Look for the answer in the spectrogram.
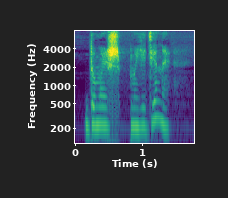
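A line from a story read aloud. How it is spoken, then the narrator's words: Quiet, shaken question. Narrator (Russian): тихо спросила Тесса, все еще не придя в себя от потрясения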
